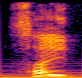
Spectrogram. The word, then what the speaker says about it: PSY: PSY 多分サイサイって読みますあのあれです昔有名になったカンナムスタイルあの歌ってるおっちゃんです。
